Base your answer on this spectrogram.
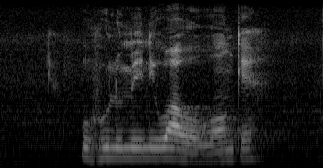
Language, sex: Zulu, male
